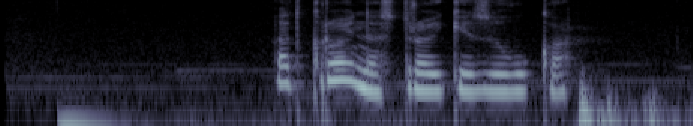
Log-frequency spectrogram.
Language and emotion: Russian, sad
